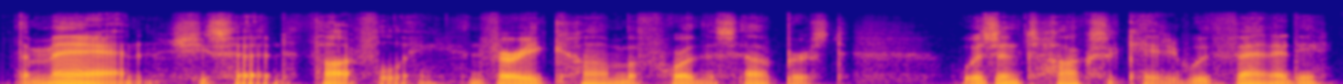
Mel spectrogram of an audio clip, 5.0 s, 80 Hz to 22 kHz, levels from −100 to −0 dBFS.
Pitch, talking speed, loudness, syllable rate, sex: 85 Hz, 180 wpm, -22 LUFS, 6.3 syllables/s, male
